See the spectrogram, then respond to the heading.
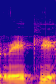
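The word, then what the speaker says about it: recce: यह रेसी नहीं है। यह रेकी है।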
